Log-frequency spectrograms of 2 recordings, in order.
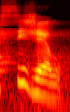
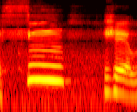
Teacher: Ele apenas está ali para sinalizar que não é sigelo, é singelo. Então, esse I, ele é nasalizado.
